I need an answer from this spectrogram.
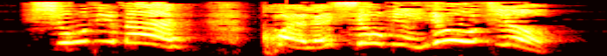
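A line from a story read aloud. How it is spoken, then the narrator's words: Loud shout while falling. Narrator (Chinese): 坠落深渊之际，铁娃高声的呼喊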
